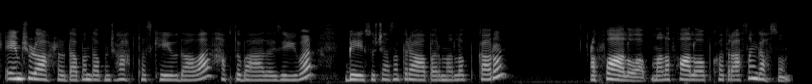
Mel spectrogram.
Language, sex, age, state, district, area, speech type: Kashmiri, female, 18-30, Jammu and Kashmir, Kulgam, rural, spontaneous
